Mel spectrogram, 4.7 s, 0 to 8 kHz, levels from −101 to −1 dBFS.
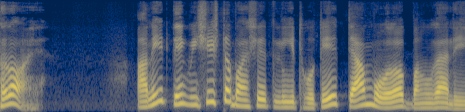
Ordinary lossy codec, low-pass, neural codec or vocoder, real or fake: none; none; codec, 16 kHz, 1 kbps, FunCodec, trained on LibriTTS, 50 frames a second; fake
